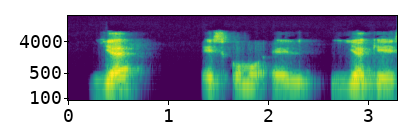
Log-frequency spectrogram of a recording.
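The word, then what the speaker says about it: ja: el eje que después la j se pronuncia como el como el lic y del espanyol de otras naciones como en méxico por ejemplo no se dice yo se dice y yo ahora entonces la jota es como ese y entonces decimos ya para decir sí y si yo te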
